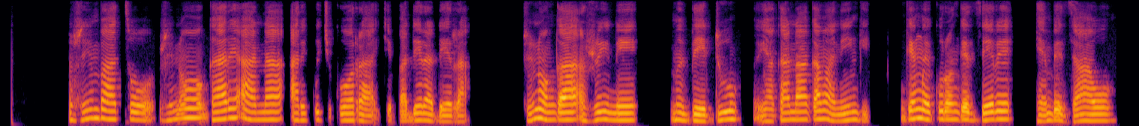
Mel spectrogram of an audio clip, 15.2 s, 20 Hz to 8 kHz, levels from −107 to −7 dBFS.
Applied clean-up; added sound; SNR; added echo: none; none; none; none.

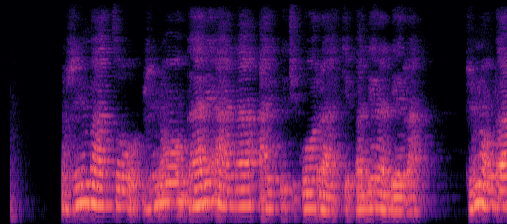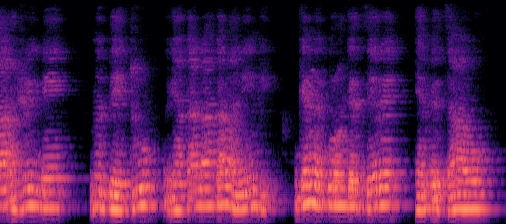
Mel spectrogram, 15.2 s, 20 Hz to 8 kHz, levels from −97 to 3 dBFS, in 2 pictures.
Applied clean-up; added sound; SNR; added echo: none; none; none; reverberation time 0.6 s.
